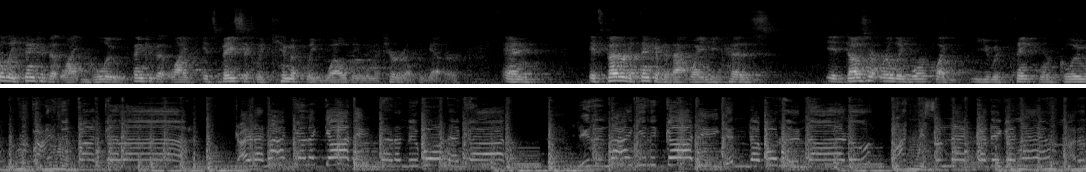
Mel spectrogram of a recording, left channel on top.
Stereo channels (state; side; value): different; both; correlation 0.00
